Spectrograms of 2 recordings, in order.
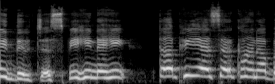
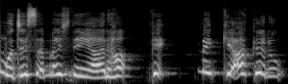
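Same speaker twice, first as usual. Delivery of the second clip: fast, choked words as she starts to cry; tearful, breaking down; 7 semitones higher, faster than usual. Acted. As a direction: voice climbs high and breaks into sobs. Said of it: "इतना कहकर ऐना फूट फूट कर रोने लगती है।". (रोते हुए, टूटती आवाज़ में)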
